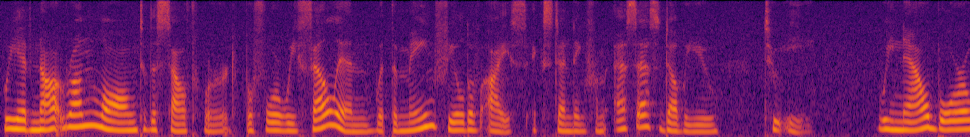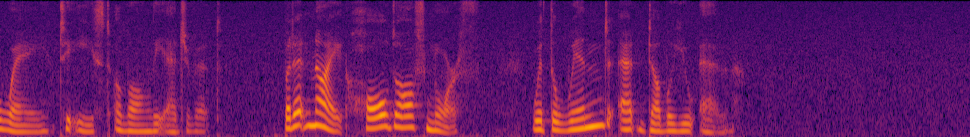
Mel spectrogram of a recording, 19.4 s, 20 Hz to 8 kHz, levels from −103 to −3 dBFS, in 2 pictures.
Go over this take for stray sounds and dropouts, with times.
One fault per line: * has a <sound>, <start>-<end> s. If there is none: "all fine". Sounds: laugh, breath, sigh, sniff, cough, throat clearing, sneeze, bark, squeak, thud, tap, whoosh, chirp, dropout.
all fine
